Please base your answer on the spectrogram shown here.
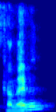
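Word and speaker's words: Cynefin: Welsh word spelled as cinefan over there but pronounced as canvan.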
